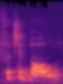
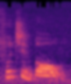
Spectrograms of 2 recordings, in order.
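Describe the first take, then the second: No difference in how they are said.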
